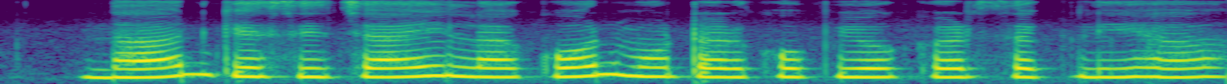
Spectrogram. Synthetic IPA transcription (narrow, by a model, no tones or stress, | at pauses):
d̪ʱaːnkesɪt͡ʃaːilakoːnmoːʈəɾkoʊpjoɡ̚kəɾsəkliɦɛ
